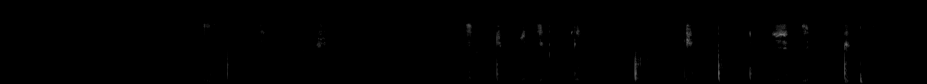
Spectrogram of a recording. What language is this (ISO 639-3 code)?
zho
